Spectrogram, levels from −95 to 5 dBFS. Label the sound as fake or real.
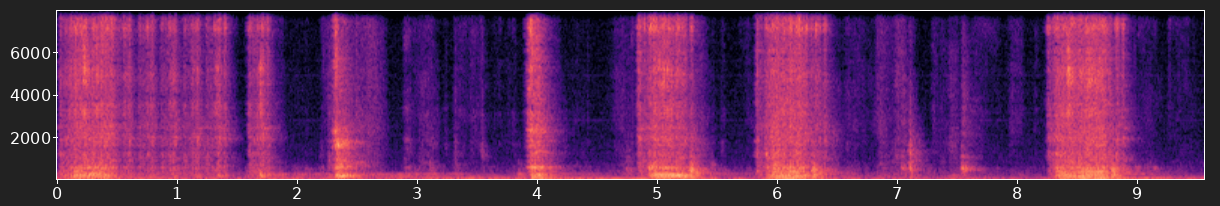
real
